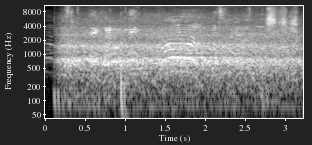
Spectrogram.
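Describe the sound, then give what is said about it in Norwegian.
Artificial stadium crowd noise added by producers to a football TV broadcast while stadiums were closed to fans during the coronavirus epidemic: a steady, dense roar at an even level, with a single dull thump about a third of the way in. “Men både i England, Tyskland og Spania har produsentene av TV-sendingene valgt å legge på falsk publikumslyd for å skape atmosfære.”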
